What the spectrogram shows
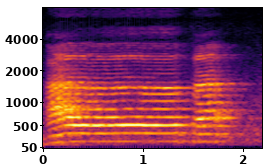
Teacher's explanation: Jadi bacaannya kalau yang betul dia bukan ke ang tapi a. Lidahnya siap-siap ketemu makhrajnya ya. Lagi terbang dia lidahnya mau nyentuh.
